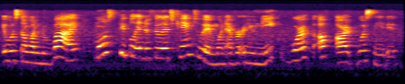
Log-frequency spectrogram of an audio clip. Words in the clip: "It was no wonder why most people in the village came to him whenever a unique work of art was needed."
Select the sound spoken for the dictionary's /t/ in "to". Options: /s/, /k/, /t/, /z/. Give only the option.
/t/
